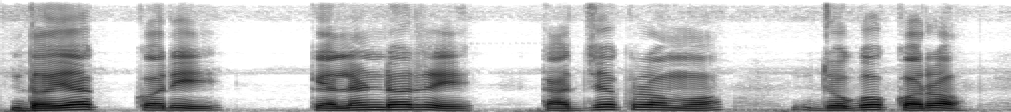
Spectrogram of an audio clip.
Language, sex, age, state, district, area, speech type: Odia, male, 30-45, Odisha, Ganjam, urban, read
